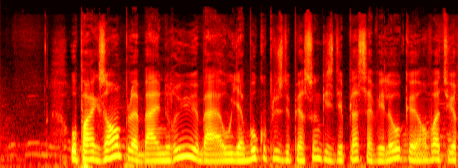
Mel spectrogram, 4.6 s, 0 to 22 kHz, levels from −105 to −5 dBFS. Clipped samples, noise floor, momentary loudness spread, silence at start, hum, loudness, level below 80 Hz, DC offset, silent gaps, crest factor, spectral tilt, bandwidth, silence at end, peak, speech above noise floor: under 0.1%; -52 dBFS; 7 LU; 0 s; none; -30 LUFS; -48 dBFS; under 0.1%; none; 20 dB; -5.5 dB/octave; 17 kHz; 0 s; -10 dBFS; 22 dB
